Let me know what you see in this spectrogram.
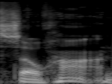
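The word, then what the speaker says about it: Sochan: was mentioned Jeremy have we decided if it's Sohan or Sohan because he pronounces it both ways as well I had heard um when we were in Minnesota that they'll land for under the podcast yes there is a on the Spurs um notes okay notes that often have pronunciation guides for like opposing announcers it says Sohan so when you go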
